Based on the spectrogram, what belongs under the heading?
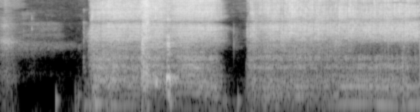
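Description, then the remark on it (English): A person imitates a vampire's hiss, two long, breathy hisses, the second following a brief pause, with no talking. “All right, now, guys, do your best vampire hiss.”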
